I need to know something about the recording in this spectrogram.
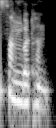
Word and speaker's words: संगठन: आती है बोलने में, परञ्च वदामः संगठन, मतलब ग आगच्छति परञ्च संगठन, घ घ घ, तत्र अल्प प्राण अस्ति, महाप्राण नास्ति।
